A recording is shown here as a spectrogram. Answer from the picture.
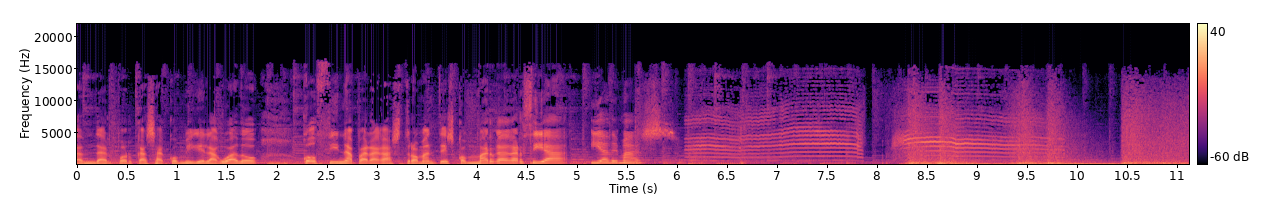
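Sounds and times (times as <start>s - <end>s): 
speech: 0.0s - 6.2s
kitten meowing: 6.0s - 10.0s.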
